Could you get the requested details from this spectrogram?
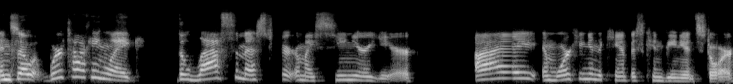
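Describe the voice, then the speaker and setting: A woman with an American accent, fairly slow pace and very wide pitch swings. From northern Great Plains, US. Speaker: science communicator. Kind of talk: interview.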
